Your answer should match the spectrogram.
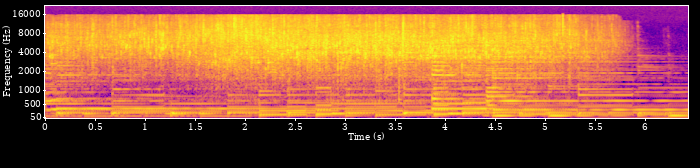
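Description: Chicken fillets fry in oil in a pan, browning on both sides, with a soft continuous sizzle beneath louder tonal background music.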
